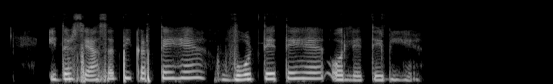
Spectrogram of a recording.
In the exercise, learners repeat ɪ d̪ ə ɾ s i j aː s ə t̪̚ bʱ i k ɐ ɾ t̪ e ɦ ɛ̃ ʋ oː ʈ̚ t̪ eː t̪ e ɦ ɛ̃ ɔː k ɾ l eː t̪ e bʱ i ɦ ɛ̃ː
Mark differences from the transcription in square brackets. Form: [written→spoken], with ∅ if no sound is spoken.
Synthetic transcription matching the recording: ɪ d̪ ə ɾ s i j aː s ə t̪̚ bʱ i k ɐ ɾ t̪ e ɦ ɛ̃ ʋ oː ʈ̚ [t̪→d̪] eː t̪ e ɦ ɛ̃ ɔː [k→∅] ɾ l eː t̪ e bʱ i ɦ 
